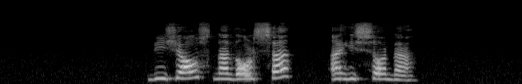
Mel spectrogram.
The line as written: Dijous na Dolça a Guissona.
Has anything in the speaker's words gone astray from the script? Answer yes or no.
no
